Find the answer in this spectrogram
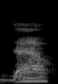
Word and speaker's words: Tao: But in Chinese, you see the T-E-O, what spells Tao, is pronounced Tao.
